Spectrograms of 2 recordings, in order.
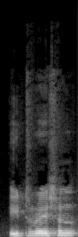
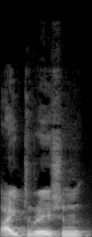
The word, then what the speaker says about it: iteration: इटरेशन, आइटरेशन, जैसे भी आप प्रोनाउंस करो, इट्स ओके.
